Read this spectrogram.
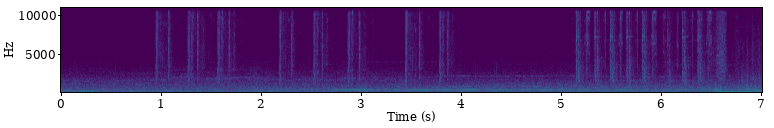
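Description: Soft interface clicks tick in quick bursts.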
